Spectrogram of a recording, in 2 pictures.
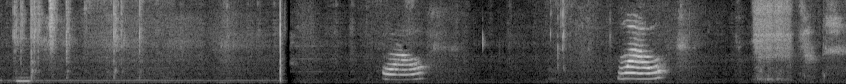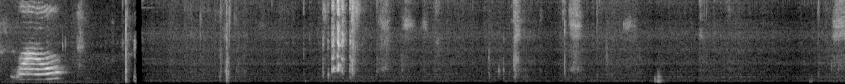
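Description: Domestic cat meowing three times, each a short call that rises and falls in pitch, nearly two seconds apart; the last is the loudest. Scattered light clicks and rustles.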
